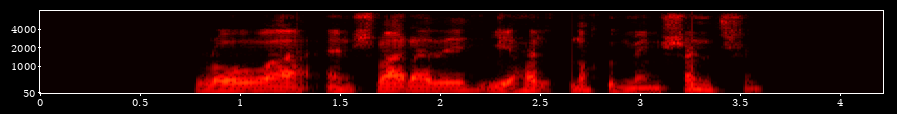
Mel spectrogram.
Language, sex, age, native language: Icelandic, male, 50-59, Icelandic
